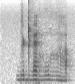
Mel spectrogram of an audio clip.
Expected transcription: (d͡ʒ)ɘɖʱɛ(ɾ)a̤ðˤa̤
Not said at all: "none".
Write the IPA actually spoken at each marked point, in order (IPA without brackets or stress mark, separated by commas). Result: ɡ, ɾ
